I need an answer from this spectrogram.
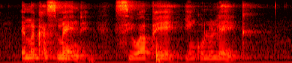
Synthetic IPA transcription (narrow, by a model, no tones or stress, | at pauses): ɛmakʰasimɛndʱɛsiwapʰɛiŋkʼululɛːk̬ʼḁ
